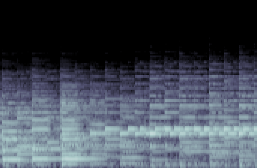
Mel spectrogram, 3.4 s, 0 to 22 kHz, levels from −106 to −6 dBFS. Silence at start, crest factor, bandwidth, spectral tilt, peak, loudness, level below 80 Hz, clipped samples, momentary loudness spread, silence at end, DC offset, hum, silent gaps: 0 s; 14 dB; 4.8 kHz; -5.5 dB/octave; -16 dBFS; -30 LUFS; -56 dBFS; under 0.1%; 5 LU; 0 s; under 0.1%; none; none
